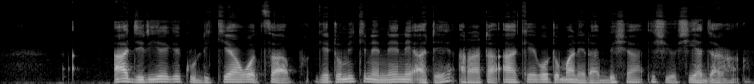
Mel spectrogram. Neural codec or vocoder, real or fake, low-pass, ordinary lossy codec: none; real; none; none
